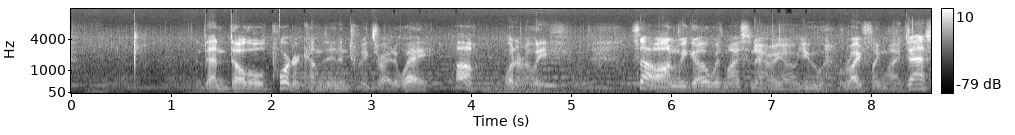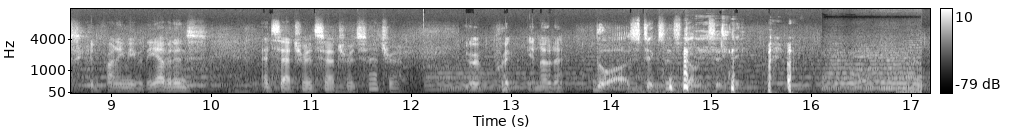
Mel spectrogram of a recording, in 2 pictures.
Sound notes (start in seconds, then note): 14.2 laughing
